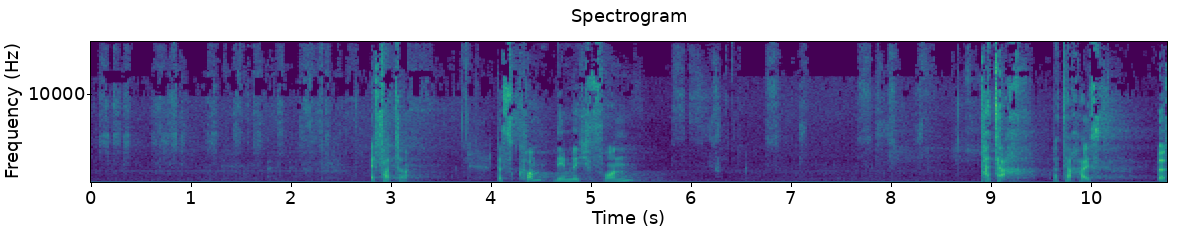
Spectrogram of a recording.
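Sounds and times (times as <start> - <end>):
word being written by hand: 0.0 - 2.8, 5.8 - 8.6
speech: 2.8 - 3.3, 4.0 - 5.6, 9.0 - 10.7.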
